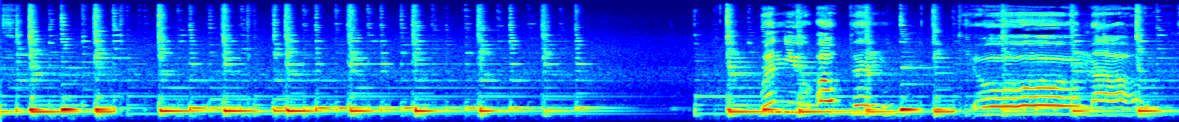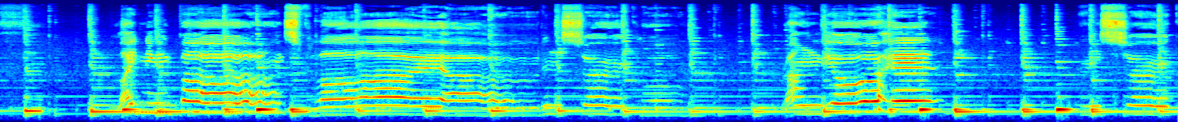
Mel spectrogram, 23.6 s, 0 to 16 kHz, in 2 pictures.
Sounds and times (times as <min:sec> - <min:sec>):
Inside, small room: 0:00.0 - 0:23.5
Ukulele: 0:00.0 - 0:23.5.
